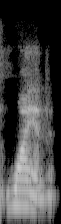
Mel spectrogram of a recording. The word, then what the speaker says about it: Weyand: Actually, it's Weyand. It's kind of like Hawaiian.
